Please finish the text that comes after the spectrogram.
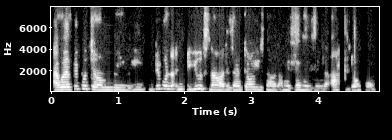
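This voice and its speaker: Nigerian lady on radio panel, talks fast, casual, slightly muffled dry audio. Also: mid-range voice, a little mellow, dry recording. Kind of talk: casual studio discussion. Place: radio studio.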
